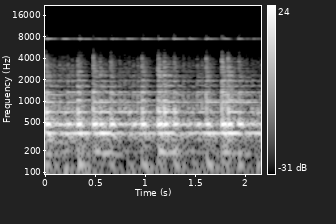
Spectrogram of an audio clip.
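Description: Yakshagana background ensemble playing for a dance: maddale barrel-drum strokes in a quick, even rhythm with bright metallic strikes, over a steady held drone.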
